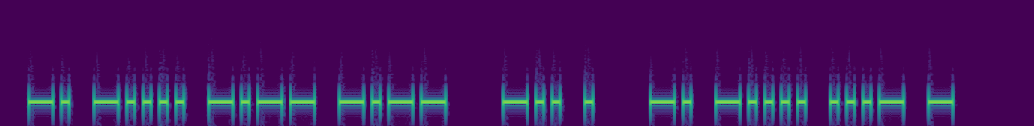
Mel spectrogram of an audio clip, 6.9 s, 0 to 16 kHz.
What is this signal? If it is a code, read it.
Morse code, heard as a keyed tone, about 22 wpm, 700 Hz. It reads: N6YY DE N6VT
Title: USA Callsign DE Callsign - 4 Characters - 22wpm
